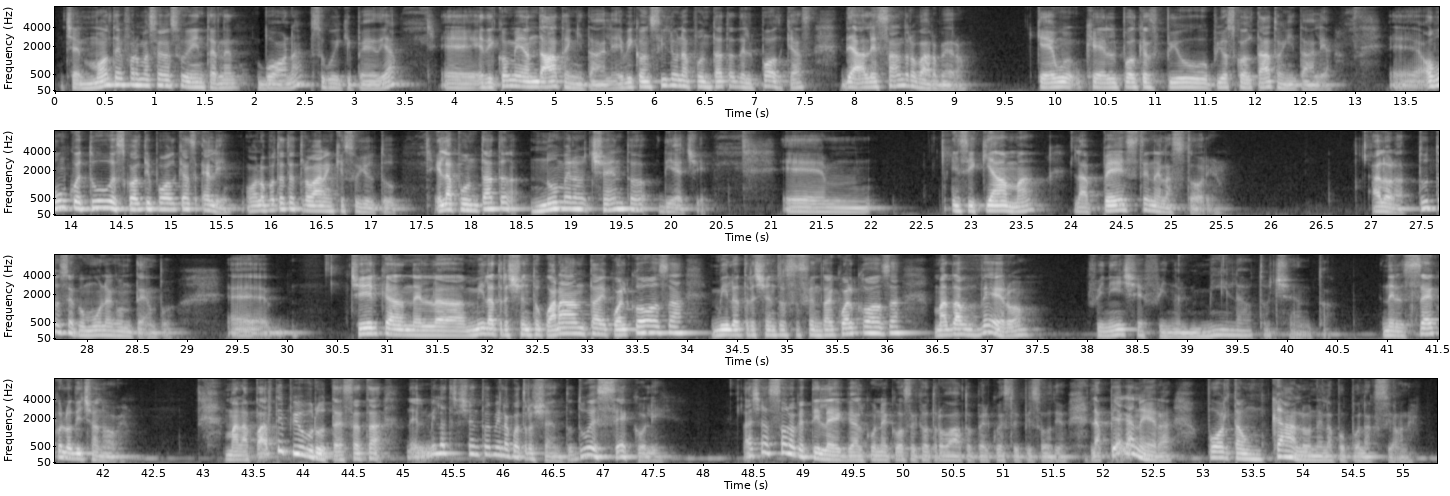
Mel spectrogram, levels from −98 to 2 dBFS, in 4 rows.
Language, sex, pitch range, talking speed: Italian, male, 105-155 Hz, 135 wpm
